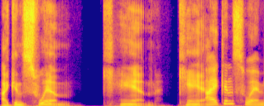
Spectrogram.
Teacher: The positive word can is usually very quick and soft.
